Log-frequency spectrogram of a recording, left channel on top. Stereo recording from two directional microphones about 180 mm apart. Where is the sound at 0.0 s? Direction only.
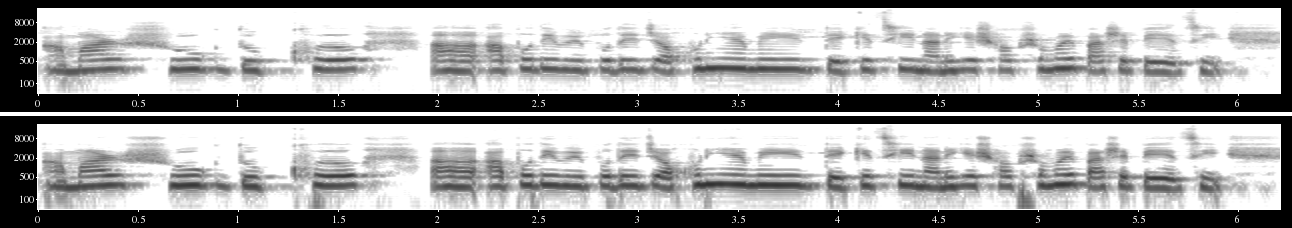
20° right (ahead or behind).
